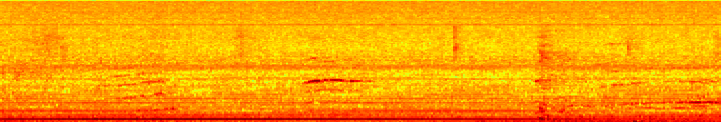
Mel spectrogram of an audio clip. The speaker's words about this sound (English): Hear all the little kitty voices. Isn't it sweet? Just don't get too loud.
